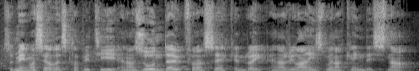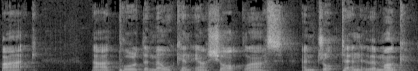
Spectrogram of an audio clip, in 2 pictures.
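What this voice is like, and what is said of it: Scottish Edinburgh accent. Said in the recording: “May have noticed by my accent, I'm not from here. I'm from Edinburgh”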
